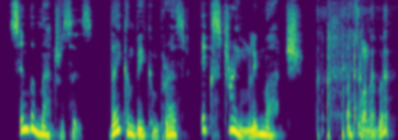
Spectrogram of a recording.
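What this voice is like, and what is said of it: Passable James Acaster impression. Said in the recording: “That was a passable James Acaster impression. ... It fell off a bit at the end”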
